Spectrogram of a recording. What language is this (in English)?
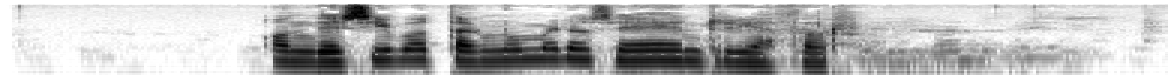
Galician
